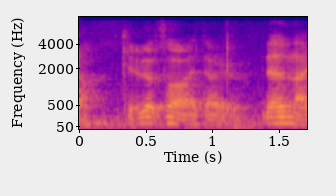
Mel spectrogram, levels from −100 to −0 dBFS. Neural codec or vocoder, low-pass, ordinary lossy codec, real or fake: vocoder, 22.05 kHz, 80 mel bands, WaveNeXt; 7.2 kHz; none; fake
